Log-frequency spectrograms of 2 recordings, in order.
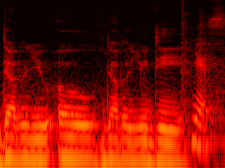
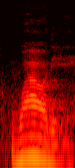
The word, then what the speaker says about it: WOWD: WOWD, I might be, how do you say that? What is it? WOWD. Yes. Wowdy. Wowdy. Wowdy Radio, that's who we are, Wowdy Radio.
